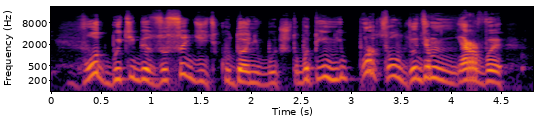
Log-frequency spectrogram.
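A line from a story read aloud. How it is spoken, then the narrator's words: Grumbling. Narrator (Russian): проворчал дядя Федя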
